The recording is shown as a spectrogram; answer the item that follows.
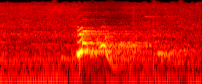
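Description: A dog barks once, a single short, loud bark about a second in that drops in pitch.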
